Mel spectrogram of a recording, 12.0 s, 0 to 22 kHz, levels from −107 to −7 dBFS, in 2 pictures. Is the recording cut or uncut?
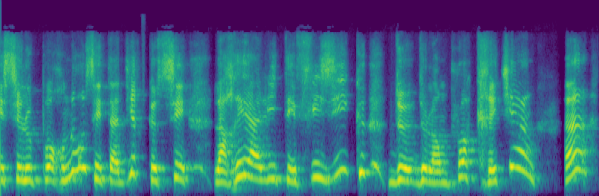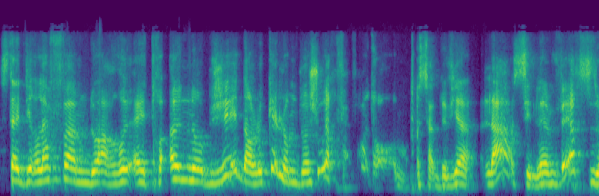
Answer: uncut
